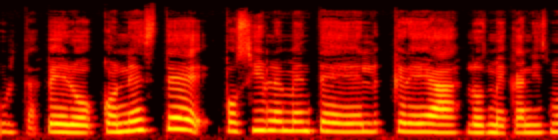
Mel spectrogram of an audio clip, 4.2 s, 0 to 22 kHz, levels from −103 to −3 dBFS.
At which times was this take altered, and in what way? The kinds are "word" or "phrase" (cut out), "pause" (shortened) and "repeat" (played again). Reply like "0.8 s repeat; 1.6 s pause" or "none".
1.6 s word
